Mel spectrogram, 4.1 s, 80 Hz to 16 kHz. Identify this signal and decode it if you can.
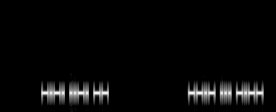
Morse code, heard as a keyed tone, about 39 wpm, 700 Hz. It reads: CFM QSY
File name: IQE Course 3 - Lesson 89 - YAGI - Two Elements - 40wpm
